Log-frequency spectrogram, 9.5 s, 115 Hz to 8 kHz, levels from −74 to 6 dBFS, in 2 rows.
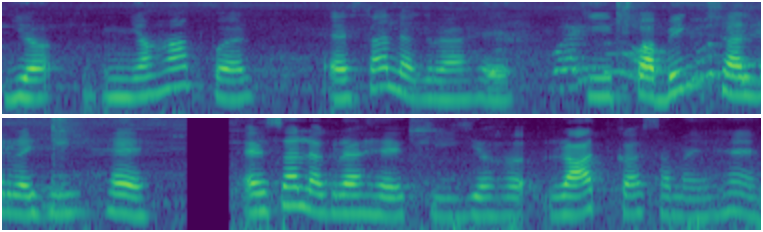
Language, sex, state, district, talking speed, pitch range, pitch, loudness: Hindi, female, Madhya Pradesh, Dhar, 135 wpm, 210-240 Hz, 225 Hz, -20 LUFS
